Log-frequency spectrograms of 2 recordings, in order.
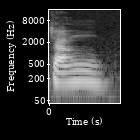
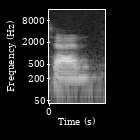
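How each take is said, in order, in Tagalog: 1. Ang salita ay nagtatapos sa tunog na 'ng'. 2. Ang salita ay nagtatapos sa simpleng tunog na 'n'. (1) "Pinoy pa rin, Yuna Chang. Kasi tamad siya mag-N eh" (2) "Chan or Cha"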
